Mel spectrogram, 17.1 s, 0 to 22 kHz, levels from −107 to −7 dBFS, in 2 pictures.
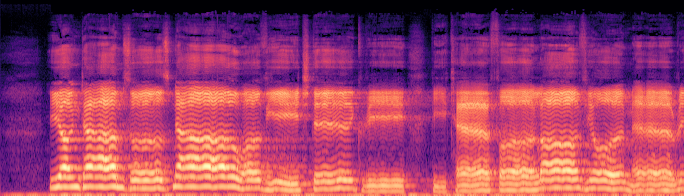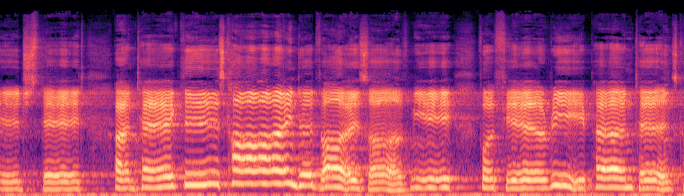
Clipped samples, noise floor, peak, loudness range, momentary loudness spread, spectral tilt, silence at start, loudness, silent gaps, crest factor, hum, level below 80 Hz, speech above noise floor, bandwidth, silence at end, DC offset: under 0.1%; -37 dBFS; 0 dBFS; 4 LU; 9 LU; -4.5 dB/octave; 0.2 s; -15 LUFS; none; 16 dB; none; -38 dBFS; 22 dB; 13.5 kHz; 0 s; under 0.1%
